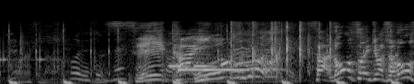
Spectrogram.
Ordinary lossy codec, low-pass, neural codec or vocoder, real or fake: none; none; none; real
